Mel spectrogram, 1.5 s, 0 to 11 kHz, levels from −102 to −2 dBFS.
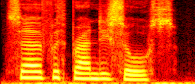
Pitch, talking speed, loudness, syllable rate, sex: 210 Hz, 165 wpm, -17 LUFS, 5.5 syllables/s, female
